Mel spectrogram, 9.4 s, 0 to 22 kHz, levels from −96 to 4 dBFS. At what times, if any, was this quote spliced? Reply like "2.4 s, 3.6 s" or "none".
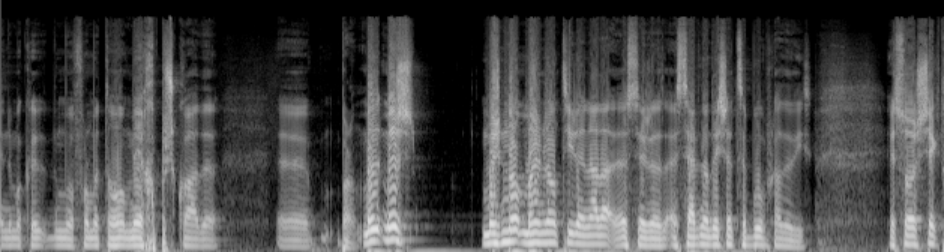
none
